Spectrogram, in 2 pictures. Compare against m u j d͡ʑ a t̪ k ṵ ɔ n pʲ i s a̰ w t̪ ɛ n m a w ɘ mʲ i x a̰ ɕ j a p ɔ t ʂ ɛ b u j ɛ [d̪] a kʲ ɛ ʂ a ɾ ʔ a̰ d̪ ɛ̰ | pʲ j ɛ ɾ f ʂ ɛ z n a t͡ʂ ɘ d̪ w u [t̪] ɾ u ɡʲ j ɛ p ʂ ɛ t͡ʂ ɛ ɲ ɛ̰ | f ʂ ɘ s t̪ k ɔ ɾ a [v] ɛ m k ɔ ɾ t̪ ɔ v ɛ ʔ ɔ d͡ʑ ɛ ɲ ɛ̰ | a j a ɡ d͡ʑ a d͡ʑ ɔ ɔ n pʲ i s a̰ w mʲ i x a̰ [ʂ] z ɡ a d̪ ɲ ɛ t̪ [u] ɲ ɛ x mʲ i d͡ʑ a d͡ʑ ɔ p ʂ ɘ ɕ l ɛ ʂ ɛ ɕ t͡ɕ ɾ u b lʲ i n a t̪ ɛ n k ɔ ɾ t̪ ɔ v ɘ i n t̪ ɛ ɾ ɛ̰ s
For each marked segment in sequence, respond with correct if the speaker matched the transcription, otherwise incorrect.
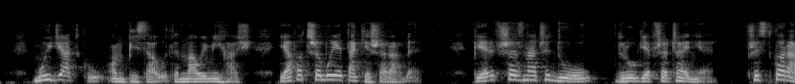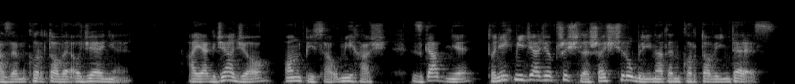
incorrect: t̪, incorrect: d̪, incorrect: z, incorrect: ɕ, incorrect: ɔ

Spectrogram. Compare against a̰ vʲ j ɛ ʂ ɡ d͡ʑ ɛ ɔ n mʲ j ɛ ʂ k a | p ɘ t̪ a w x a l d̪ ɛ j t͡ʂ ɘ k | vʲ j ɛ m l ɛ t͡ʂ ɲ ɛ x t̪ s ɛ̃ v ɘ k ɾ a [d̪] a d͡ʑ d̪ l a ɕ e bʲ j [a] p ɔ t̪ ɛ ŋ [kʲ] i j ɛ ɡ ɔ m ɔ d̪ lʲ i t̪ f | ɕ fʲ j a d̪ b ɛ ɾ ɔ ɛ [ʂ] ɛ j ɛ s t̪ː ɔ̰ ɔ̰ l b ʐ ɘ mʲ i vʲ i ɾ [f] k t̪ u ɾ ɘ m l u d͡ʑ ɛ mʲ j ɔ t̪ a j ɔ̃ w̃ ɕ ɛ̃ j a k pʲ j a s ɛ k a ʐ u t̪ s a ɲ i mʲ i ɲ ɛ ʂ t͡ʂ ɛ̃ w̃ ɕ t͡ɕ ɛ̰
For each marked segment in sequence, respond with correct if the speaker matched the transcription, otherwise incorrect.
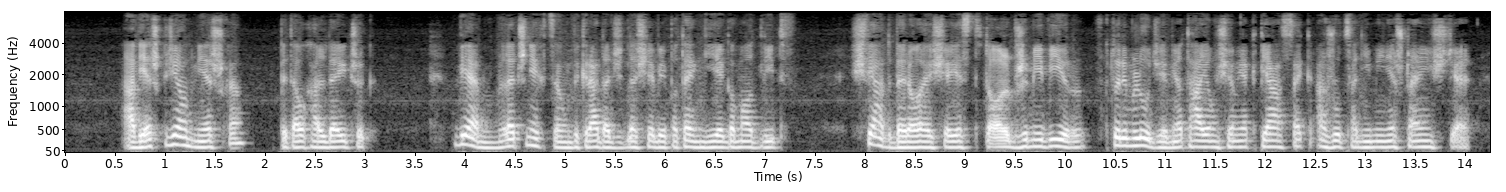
correct, incorrect: ɛ, incorrect: ɡʲ, incorrect: ɕ, correct

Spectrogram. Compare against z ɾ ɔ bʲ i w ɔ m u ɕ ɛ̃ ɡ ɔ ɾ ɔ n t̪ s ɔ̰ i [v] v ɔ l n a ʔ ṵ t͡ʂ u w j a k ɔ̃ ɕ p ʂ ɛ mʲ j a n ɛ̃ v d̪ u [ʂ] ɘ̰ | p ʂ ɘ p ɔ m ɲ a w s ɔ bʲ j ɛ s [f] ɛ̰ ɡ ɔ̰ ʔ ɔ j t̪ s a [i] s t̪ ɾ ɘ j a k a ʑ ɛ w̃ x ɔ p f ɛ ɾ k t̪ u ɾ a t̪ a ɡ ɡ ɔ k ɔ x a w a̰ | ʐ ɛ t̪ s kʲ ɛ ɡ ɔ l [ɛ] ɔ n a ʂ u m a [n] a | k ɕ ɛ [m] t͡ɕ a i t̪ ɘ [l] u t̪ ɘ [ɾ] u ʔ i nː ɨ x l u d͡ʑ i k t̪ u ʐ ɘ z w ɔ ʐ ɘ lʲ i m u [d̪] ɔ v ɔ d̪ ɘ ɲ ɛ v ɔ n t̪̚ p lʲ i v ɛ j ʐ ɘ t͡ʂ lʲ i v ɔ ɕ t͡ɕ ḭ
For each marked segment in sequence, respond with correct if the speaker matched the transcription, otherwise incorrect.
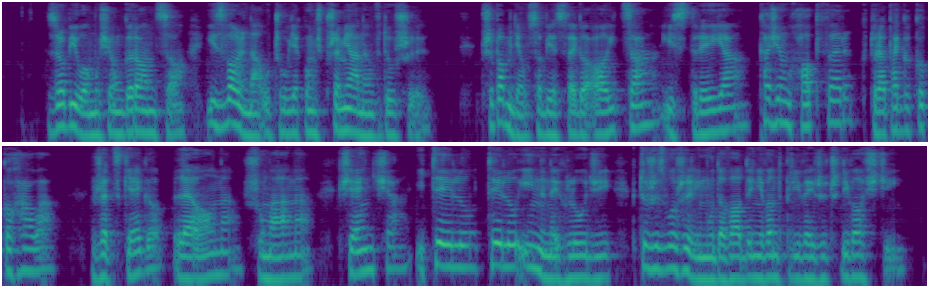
incorrect: z, correct, correct, correct, correct, correct, incorrect: ɲ, correct, incorrect: l, correct

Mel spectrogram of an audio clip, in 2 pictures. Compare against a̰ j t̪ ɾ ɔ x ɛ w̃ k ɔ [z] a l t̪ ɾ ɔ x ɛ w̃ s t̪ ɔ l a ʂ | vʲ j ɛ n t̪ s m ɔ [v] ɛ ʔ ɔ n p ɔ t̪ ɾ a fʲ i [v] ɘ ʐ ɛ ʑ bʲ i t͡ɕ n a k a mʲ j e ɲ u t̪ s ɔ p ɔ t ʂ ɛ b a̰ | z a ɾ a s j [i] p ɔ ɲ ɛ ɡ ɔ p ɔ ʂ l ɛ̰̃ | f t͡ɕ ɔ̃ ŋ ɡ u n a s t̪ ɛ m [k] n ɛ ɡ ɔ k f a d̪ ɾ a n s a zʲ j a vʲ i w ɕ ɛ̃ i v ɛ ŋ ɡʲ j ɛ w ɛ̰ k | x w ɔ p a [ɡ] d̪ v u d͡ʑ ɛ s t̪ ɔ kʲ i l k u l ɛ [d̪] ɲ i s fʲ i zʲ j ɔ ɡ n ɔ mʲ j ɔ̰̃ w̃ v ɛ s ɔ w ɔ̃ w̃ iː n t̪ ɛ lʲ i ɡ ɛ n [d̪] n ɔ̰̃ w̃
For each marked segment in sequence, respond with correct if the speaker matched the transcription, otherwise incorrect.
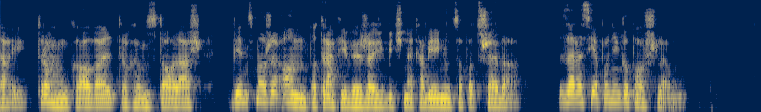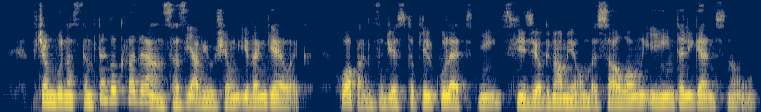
incorrect: v, incorrect: ʐ, correct, incorrect: a, incorrect: p, correct, incorrect: t̪, incorrect: t̪

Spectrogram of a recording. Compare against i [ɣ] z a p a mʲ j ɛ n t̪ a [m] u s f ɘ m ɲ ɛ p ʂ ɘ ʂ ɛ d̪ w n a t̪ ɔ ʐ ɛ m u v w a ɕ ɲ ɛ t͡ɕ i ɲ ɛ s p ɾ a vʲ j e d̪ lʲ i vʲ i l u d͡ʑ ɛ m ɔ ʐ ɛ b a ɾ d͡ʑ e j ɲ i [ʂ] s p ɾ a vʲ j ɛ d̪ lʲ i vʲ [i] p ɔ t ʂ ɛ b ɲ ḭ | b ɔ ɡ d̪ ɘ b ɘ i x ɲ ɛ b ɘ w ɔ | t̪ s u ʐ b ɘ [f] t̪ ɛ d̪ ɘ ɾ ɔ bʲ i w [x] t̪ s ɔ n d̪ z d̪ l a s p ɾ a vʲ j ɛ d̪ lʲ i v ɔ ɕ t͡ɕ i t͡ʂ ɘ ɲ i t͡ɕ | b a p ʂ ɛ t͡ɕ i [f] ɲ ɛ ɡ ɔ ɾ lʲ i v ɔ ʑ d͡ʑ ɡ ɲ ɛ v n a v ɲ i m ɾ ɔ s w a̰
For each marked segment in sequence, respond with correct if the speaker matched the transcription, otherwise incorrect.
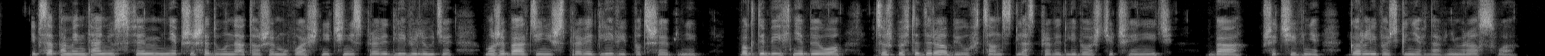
incorrect: v, incorrect: ɲ, correct, correct, correct, correct, incorrect: v

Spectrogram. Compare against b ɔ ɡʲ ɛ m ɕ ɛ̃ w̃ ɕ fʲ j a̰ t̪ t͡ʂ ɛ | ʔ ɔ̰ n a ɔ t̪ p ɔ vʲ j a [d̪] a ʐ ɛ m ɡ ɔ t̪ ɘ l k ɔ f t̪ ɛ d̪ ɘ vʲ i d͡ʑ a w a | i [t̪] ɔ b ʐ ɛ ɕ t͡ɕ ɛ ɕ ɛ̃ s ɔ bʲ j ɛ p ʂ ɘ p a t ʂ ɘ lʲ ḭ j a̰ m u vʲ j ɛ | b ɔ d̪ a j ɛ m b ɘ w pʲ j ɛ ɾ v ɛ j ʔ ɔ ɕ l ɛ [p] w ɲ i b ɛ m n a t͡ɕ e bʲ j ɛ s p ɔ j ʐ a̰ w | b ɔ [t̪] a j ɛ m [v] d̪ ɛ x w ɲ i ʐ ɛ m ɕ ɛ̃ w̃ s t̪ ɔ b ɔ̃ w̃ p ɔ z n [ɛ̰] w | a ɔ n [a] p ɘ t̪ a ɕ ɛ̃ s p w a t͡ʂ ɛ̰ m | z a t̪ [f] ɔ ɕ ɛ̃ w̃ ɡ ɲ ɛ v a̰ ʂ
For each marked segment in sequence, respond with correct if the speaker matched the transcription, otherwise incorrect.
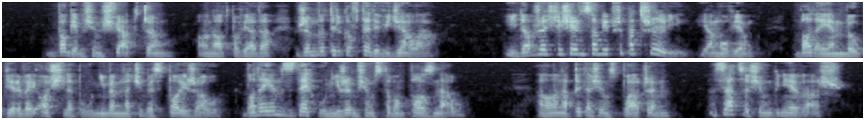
correct, incorrect: d̪, correct, incorrect: d̪, incorrect: z, incorrect: a̰, correct, incorrect: s

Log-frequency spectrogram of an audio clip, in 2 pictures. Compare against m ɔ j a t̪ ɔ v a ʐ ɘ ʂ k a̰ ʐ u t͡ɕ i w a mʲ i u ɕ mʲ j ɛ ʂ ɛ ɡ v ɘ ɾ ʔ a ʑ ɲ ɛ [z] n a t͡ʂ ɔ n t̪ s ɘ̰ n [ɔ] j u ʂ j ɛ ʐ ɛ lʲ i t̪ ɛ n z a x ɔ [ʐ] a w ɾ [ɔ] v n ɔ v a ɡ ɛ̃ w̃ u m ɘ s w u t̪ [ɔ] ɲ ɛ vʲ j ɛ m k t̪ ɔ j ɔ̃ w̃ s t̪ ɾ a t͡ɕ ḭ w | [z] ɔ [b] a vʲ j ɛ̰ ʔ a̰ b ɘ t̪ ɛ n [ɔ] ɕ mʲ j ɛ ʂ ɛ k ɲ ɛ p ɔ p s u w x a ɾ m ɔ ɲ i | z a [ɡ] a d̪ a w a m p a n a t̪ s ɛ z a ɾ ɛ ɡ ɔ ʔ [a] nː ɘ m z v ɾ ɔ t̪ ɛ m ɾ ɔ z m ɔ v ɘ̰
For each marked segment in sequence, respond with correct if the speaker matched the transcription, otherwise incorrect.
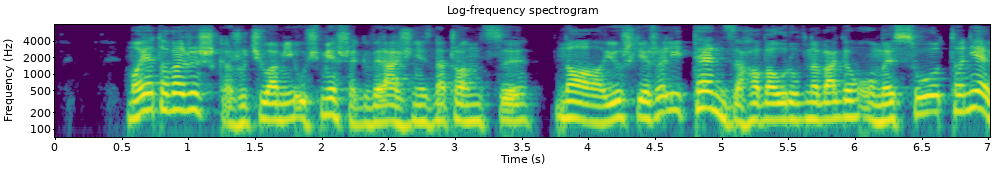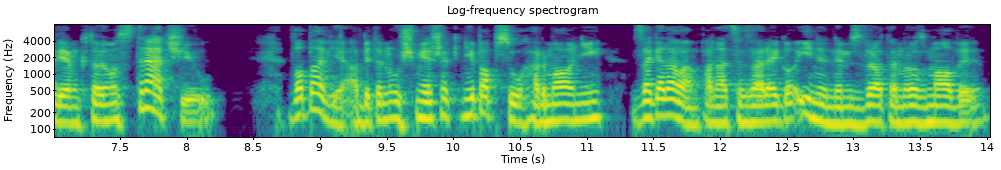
correct, correct, incorrect: v, incorrect: u, correct, incorrect: v, correct, incorrect: u, correct, incorrect: i

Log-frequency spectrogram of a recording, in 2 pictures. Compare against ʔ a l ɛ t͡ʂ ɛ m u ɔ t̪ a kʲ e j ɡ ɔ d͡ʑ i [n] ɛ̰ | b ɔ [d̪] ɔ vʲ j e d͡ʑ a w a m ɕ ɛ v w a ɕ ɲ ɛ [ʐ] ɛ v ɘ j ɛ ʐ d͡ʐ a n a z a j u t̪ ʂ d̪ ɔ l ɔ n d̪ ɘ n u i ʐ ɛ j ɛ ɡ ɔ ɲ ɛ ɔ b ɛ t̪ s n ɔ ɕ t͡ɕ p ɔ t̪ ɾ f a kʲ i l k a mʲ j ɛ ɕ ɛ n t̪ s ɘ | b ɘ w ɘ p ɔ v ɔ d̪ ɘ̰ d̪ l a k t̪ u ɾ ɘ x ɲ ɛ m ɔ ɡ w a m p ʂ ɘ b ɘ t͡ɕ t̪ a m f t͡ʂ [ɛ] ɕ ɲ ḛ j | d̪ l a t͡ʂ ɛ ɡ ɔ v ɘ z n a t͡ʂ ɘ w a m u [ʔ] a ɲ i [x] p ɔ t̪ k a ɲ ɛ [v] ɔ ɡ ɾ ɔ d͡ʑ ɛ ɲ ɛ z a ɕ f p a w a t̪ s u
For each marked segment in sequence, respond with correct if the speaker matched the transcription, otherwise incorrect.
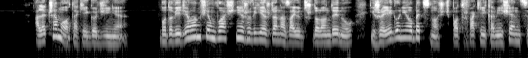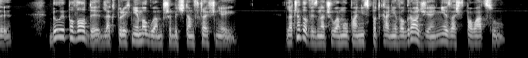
incorrect: ɲ, correct, correct, correct, incorrect: p, incorrect: s, correct

